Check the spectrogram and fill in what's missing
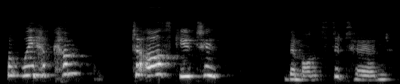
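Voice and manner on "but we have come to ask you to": high little Basil voice; high-pitched, tentative request; small timid petitioner. A narrator's reading. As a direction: pipe up politely to the monster. Small Basil timidly addressing the monster.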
